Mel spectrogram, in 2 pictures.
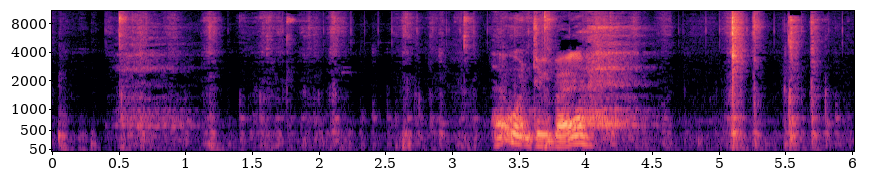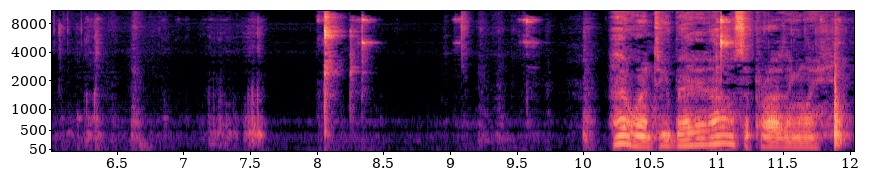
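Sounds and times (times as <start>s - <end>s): metal tools clinking: 8.0s - 9.8s, 11.0s - 11.4s.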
